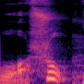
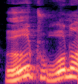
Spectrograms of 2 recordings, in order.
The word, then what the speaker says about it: 莪术: 下一个药物呢是鹅竹，这两个字都蛮难认的，是吧？第一个字要读鹅啊，第二个呢就跟白竹的竹一样，要读竹，不要读树啊，你不要读成我树，那就错了。鹅竹呢，它是姜科的多年生草本植物，鹅竹、郁金或者是广西鹅竹的根茎啊，请注意，它也是根茎啊。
